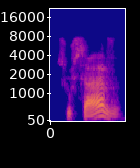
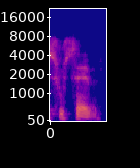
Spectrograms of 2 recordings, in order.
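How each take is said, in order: First: The last vowel sounds like 'a'. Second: The last vowel sounds like 'e'. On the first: This is the reading the vowel marks give. "Les massorètes prononcent Soussav" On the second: This is the reading the written letters imply. "le Yod indique qu'il faut prononcer Soussev"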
